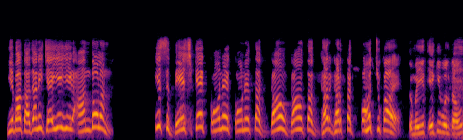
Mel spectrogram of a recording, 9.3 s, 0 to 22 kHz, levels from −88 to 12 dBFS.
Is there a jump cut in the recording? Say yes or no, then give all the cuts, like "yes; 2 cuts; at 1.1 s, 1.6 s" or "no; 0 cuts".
yes; 1 cut; at 8.1 s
